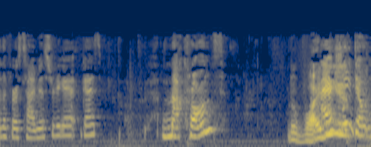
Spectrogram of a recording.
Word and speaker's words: macaron: Macarons. Why do I actually don't know. Macarons? You're supposed to say it like that. It's like macaron, and macaroons. They're different macaroons.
